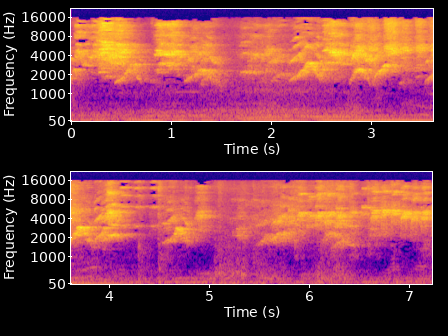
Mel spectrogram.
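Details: Cockatiels in a colony aviary of about a hundred birds, during routine cage cleaning, calling in a loud, high, shrill chorus of repeated rising-falling screeches, tightly packed, with little background noise.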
